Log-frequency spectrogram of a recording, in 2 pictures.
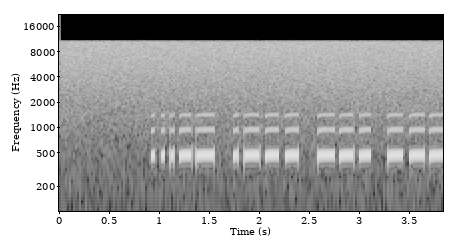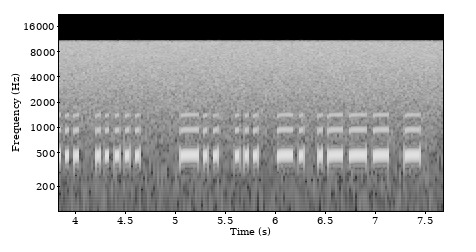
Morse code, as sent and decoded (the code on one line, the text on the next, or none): ...-- .--- --- ---.. ..... / -.. ... -. .--- -
3JO85 DSNJT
